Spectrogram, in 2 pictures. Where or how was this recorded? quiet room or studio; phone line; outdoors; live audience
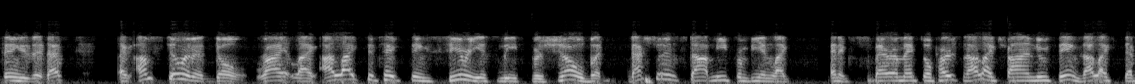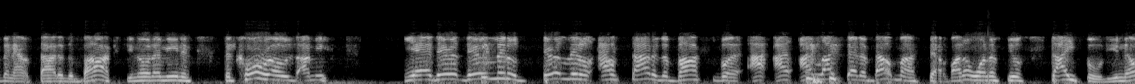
phone line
